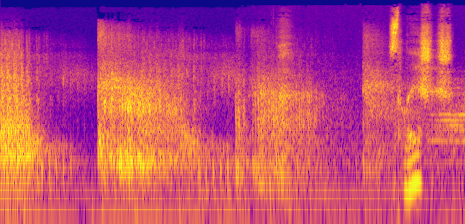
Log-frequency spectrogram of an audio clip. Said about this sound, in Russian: На станции шла стрельба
